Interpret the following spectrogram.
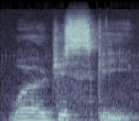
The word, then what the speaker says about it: Wojcicki: The paradigm case of this monoconscious bigotry by feminists is Susan Wojcicki, that's W-O-J-C-I-C-K-I, that's an unpronounceable Polish name for English speakers, pronounced Wojcicki, the Jewish-American CEO of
